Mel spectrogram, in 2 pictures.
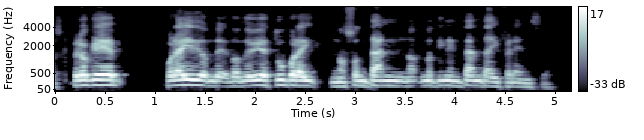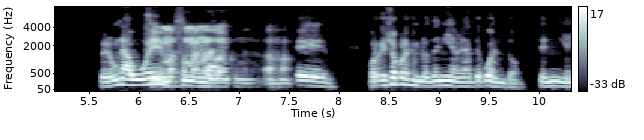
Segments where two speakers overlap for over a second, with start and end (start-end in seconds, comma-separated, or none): none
